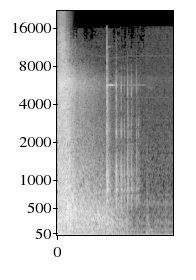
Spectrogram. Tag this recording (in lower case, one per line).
gunshot
explosion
